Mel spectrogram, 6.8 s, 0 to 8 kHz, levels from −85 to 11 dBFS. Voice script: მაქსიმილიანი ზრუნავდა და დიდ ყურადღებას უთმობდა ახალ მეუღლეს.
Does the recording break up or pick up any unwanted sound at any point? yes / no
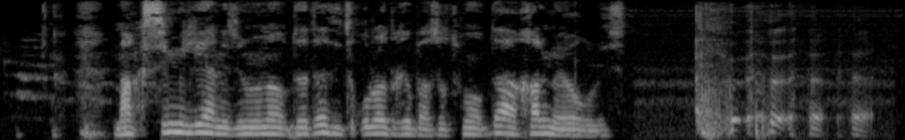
yes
